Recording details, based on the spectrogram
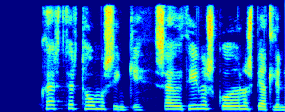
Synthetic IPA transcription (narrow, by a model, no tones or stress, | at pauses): kʰvɛr̥t̪fɛɾ̥t̪ʰoːwmɔsiɲcɪsaɣðɪθiːnaskɔːðʏnawspjat̪lɪn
